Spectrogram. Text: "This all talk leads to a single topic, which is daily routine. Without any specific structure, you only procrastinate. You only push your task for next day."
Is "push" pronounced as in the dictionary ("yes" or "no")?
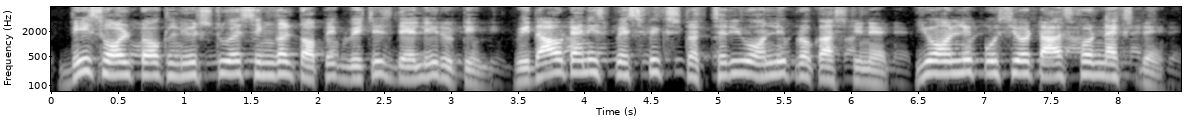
no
